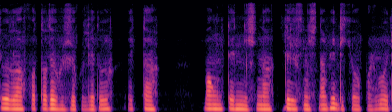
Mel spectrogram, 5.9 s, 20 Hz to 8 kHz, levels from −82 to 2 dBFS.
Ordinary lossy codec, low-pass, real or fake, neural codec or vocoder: none; 7.2 kHz; real; none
